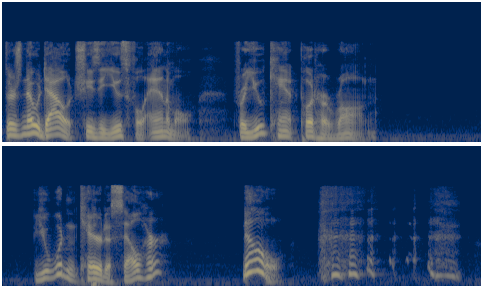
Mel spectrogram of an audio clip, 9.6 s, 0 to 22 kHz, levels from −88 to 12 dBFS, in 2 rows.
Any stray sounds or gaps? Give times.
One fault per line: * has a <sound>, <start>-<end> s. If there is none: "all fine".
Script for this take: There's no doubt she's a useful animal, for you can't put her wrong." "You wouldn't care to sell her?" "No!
* has a laugh, 7.9-9.5 s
